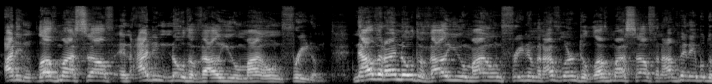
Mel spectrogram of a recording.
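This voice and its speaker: A man's voice: sits high, a bit bright. A man casually chatting on a livestream, reading out viewer messages and answering in a slangy, candid way. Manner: slangy, candid, talks about prison life.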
